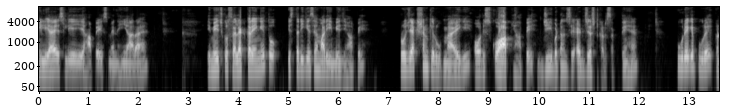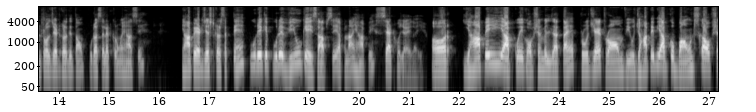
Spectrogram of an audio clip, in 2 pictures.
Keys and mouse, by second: 2.6 click, 4.0 middle click, 5.3-8.2 middle drag, 8.6 click, 10.1 g, 13.5 ctrl+z, 14.6 click, 15.9 g, 22.6 u.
